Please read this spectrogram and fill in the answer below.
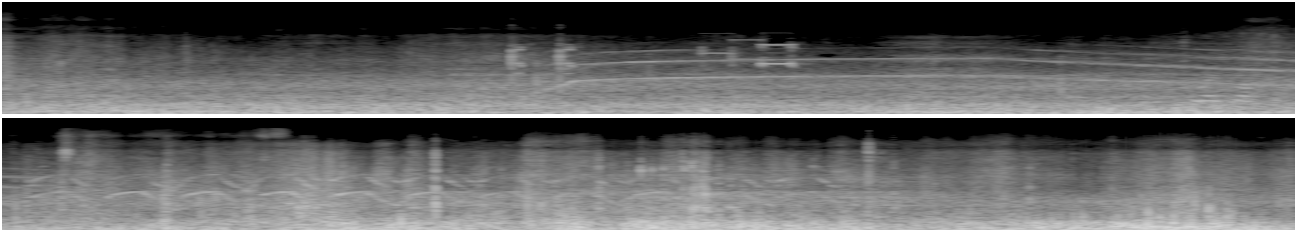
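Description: An emergency vehicle siren: one slow wail that rises, holds and falls away, then a quick yelp of about three rises a second. Wind buffets the microphone.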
